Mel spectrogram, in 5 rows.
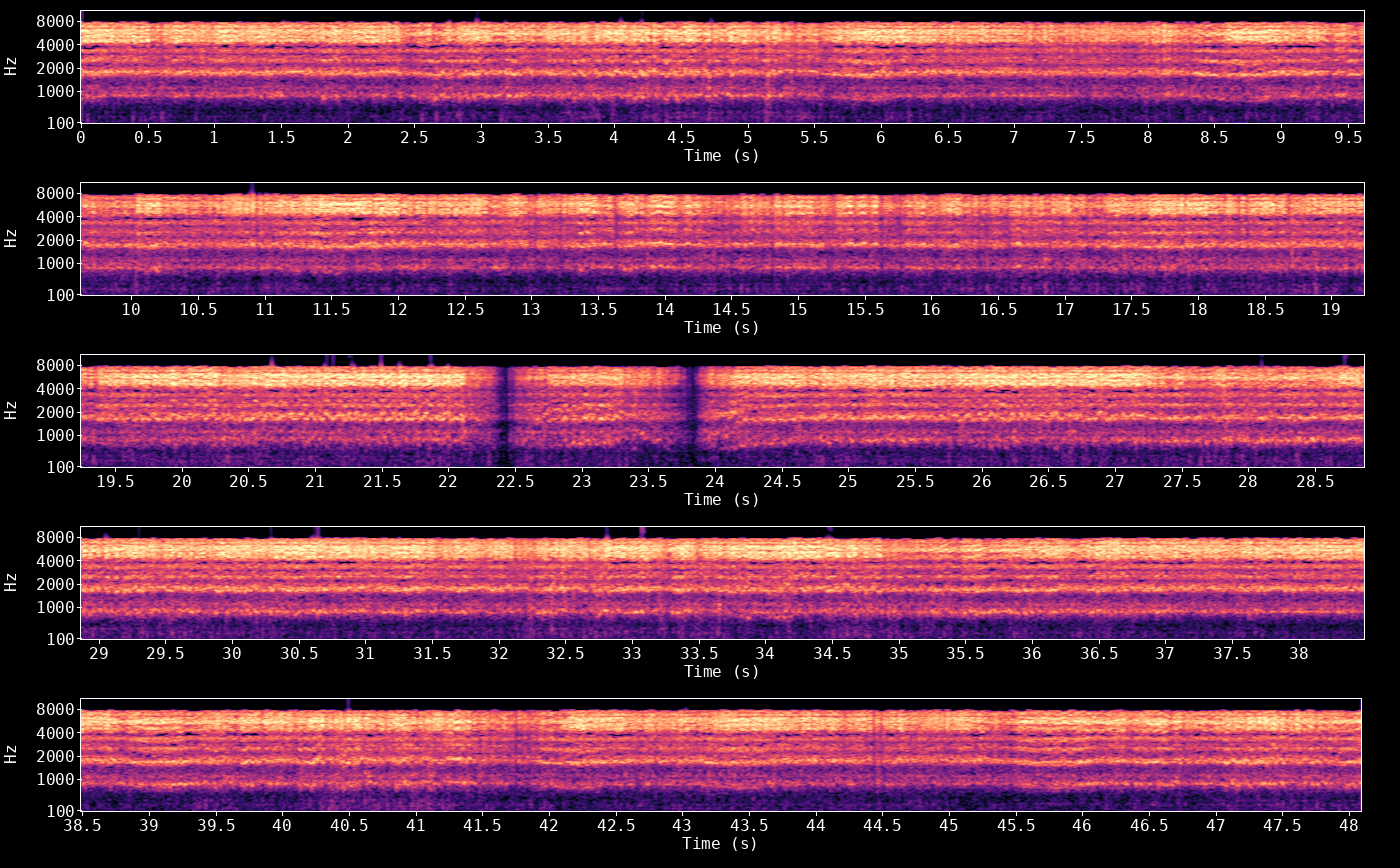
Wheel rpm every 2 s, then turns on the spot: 230, 230, 240, 230, 230, 230, 230, 240, 230, 230, 190, 100, 200, 210, 220, 230, 230, 220, 230, 230, 240, 230, 230, 230.
none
